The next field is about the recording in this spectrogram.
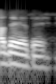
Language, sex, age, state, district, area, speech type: Malayalam, male, 45-60, Kerala, Kottayam, rural, conversation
